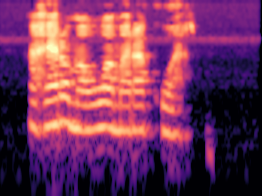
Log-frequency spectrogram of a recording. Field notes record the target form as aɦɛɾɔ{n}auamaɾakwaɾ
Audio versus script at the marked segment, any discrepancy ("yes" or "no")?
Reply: yes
